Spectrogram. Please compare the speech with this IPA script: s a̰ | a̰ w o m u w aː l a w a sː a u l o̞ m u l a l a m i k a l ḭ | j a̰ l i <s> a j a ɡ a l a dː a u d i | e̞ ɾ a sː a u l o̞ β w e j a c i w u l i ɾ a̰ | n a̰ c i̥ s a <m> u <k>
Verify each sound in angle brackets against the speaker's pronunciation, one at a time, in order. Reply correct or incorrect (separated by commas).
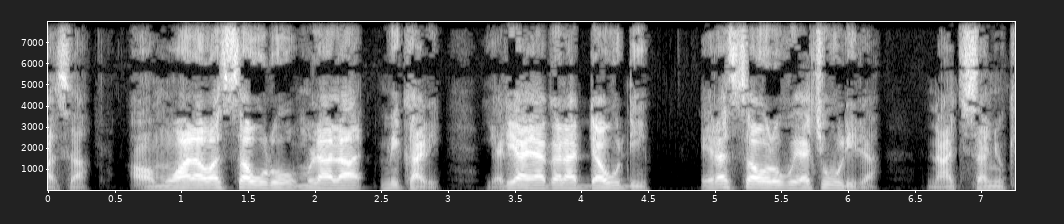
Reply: incorrect, incorrect, correct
